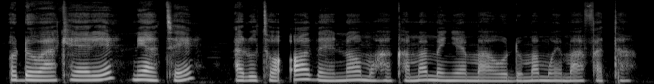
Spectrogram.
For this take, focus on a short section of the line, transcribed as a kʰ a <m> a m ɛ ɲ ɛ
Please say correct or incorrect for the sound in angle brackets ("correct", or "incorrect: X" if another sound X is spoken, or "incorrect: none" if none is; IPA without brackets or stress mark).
correct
